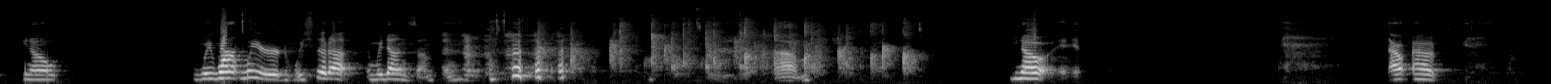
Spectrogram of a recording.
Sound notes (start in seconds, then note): 4.4 chuckles; 4.9 audience applauds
